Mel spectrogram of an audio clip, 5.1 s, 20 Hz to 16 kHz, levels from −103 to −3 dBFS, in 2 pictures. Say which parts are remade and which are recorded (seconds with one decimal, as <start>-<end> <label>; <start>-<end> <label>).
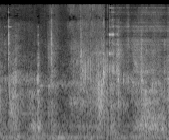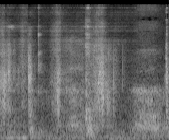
0.0-1.7 recorded; 1.7-4.6 remade; 4.6-5.1 recorded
